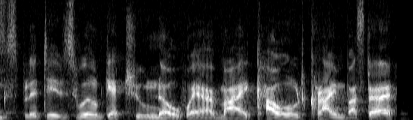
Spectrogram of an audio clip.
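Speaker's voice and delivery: very low, dropped, deep bass voice. Scolding a swearing player during a movie quiz: Vincent Price voice. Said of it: "I'm just throwing out my fucking Vincent Price".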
